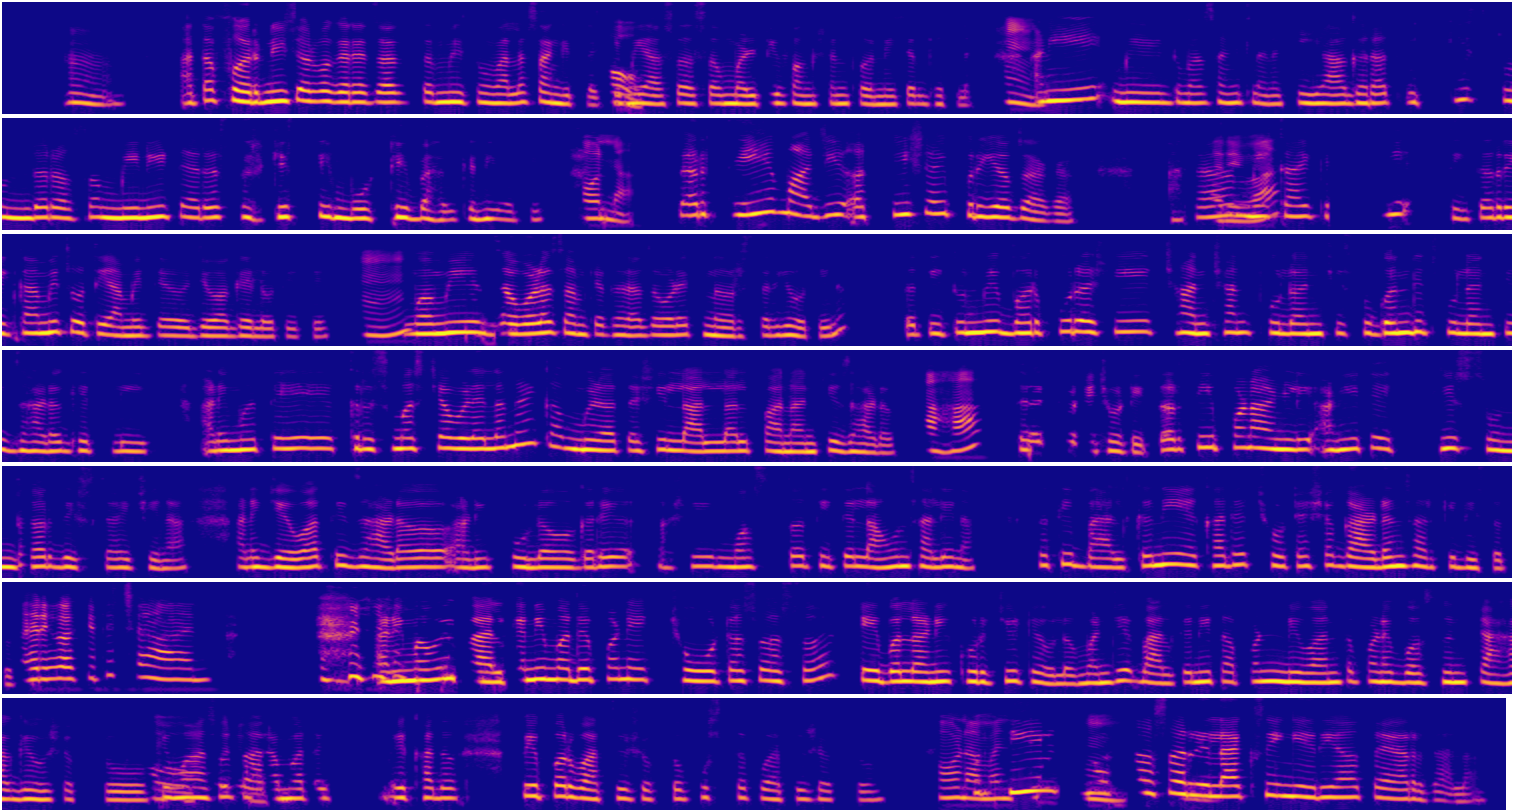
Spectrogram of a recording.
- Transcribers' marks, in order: in English: "मल्टीफंक्शन"; in English: "मिनी टेरेस"; laughing while speaking: "सारखीच ती मोठी बाल्कनी होती"; joyful: "अरे वाह! किती छान"; laughing while speaking: "अरे वाह!"; scoff; laugh; in English: "रिलॅक्सिंग"
- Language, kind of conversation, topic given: Marathi, podcast, लहान घरात तुम्ही घर कसं अधिक आरामदायी करता?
